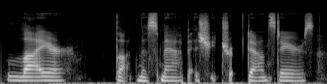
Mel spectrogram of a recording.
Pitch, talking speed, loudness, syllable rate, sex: 175 Hz, 145 wpm, -19 LUFS, 3.8 syllables/s, female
